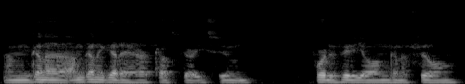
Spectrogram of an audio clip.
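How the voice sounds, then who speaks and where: A man chatting casually as a vlog host, telling stories in a halting, stammering, joking way. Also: sits low, monotone, dark tone. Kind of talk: casual rambling storytime chat. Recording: noisy amateur vlog recording.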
